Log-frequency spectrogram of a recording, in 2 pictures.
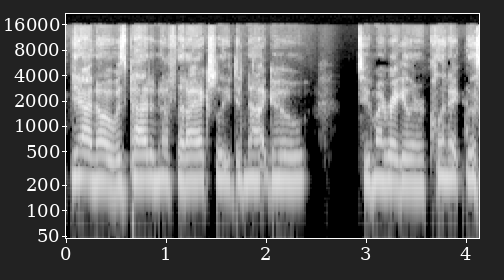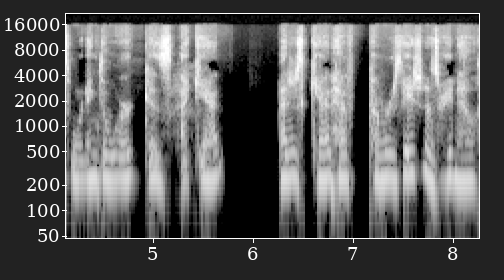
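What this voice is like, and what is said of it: Strained, nearly lost voice. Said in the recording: “Normally, I do not sound like this at all ... it sounds strangely sexy ... lose your voice ... this is just painful ... very strained effort”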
